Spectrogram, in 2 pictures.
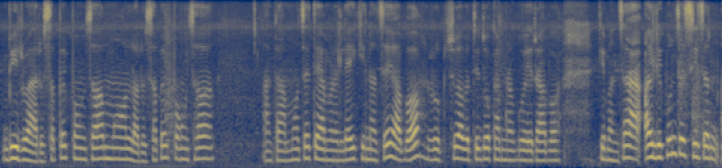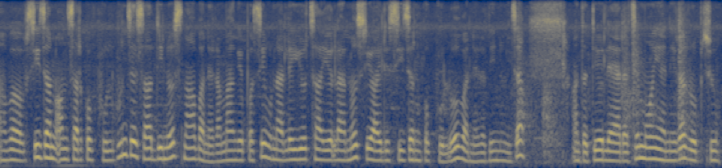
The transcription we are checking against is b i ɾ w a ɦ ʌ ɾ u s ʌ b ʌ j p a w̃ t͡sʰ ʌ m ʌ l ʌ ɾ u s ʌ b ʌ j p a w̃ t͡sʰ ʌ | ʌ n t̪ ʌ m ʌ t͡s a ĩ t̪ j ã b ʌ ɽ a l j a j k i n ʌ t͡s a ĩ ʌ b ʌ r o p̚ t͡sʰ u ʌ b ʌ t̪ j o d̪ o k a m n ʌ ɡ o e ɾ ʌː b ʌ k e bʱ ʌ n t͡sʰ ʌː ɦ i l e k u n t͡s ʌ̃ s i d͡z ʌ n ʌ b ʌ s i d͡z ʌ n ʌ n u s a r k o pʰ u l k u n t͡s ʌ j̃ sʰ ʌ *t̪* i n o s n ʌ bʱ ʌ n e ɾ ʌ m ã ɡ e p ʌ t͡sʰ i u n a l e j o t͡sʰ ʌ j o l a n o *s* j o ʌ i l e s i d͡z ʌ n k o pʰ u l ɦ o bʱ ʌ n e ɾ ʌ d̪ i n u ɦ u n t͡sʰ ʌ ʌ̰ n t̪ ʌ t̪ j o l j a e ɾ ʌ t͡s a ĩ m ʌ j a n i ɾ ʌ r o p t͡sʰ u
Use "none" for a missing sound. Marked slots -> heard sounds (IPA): d̪, s

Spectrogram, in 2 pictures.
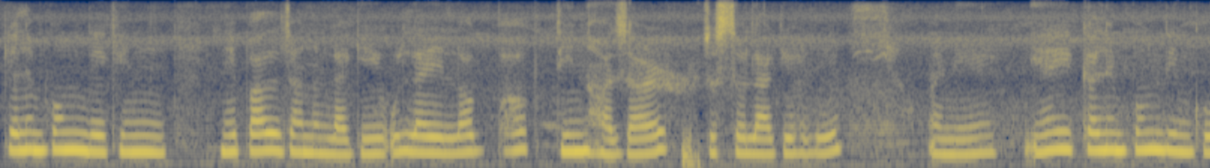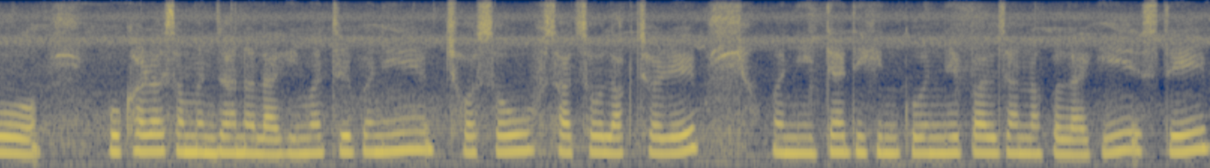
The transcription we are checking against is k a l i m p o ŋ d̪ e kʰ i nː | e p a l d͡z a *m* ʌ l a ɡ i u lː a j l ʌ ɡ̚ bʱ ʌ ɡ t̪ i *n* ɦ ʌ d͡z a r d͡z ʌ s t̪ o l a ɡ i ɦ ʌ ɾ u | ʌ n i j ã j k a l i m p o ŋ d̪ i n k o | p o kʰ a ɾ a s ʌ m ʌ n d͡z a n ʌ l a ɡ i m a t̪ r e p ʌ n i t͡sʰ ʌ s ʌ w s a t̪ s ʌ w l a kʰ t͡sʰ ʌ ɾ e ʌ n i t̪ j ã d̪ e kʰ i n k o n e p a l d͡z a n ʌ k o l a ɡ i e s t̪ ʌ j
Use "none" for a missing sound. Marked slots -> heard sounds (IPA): n, n

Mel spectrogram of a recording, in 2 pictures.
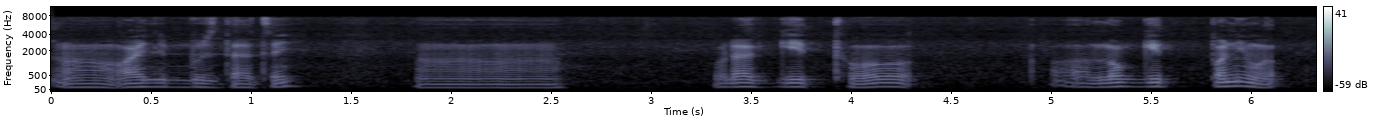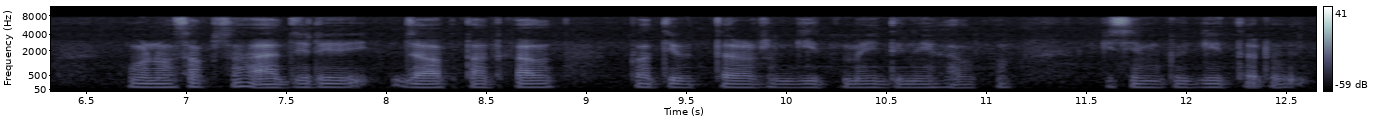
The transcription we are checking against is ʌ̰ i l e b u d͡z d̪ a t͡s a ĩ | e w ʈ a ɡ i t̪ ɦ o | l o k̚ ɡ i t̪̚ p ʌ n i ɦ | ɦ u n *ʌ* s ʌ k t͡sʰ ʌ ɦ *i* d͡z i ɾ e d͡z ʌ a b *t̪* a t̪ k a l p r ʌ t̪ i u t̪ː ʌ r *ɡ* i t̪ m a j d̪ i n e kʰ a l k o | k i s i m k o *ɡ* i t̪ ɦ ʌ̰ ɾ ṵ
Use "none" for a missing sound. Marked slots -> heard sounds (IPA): ʌ, a, t̪, ɡ, ɡ

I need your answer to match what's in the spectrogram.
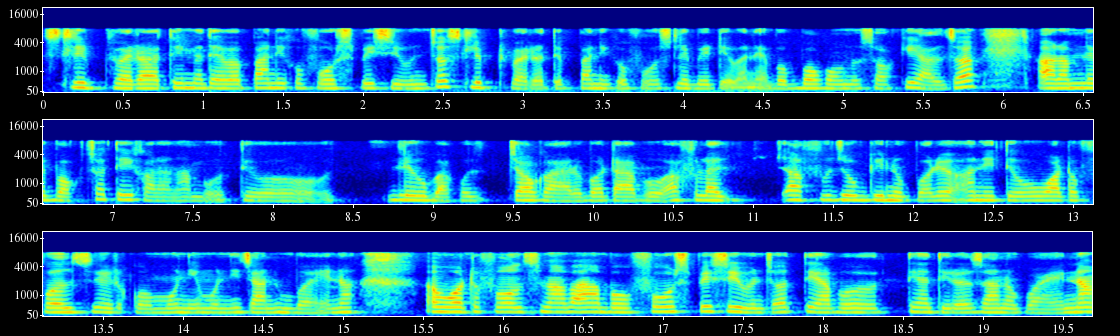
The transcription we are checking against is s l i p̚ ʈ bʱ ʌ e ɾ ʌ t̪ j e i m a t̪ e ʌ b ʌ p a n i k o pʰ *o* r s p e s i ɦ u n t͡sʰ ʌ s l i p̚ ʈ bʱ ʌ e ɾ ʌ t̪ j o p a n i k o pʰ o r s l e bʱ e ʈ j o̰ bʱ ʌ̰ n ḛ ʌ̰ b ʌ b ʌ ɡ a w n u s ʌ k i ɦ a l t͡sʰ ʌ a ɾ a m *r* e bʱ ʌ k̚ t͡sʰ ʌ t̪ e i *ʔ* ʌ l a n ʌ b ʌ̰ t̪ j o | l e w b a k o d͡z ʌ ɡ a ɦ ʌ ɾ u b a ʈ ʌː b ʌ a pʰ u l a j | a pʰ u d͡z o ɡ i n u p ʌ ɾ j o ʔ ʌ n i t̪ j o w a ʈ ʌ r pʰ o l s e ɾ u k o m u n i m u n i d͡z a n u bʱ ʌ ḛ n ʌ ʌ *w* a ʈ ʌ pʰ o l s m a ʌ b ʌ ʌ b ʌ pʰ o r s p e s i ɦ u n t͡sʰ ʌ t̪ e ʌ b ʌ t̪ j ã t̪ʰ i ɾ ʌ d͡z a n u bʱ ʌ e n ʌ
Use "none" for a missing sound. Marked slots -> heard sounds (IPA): o, l, k, w

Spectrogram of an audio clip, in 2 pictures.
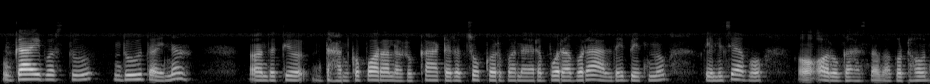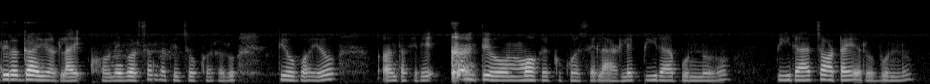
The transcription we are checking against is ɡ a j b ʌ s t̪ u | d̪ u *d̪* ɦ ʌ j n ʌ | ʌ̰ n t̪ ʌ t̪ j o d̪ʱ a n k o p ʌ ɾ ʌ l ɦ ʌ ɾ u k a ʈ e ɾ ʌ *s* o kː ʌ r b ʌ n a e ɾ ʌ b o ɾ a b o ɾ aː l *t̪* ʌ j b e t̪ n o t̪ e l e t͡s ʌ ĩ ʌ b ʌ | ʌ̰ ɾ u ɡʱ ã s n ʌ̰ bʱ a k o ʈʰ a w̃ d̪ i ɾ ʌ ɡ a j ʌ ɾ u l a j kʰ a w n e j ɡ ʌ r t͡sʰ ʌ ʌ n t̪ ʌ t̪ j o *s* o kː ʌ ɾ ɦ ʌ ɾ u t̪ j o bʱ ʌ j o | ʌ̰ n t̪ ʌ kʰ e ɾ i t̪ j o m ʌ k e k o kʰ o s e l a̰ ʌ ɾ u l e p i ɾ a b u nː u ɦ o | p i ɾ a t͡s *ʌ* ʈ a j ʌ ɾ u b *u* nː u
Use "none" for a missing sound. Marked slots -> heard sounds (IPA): d̪, t͡s, d̪, t͡s, ʌ, u

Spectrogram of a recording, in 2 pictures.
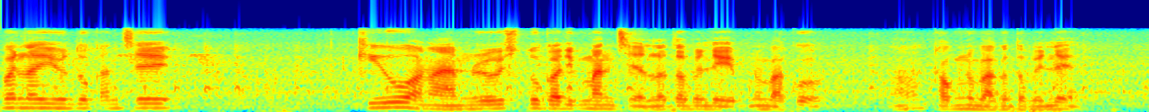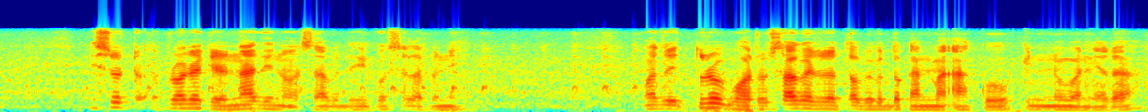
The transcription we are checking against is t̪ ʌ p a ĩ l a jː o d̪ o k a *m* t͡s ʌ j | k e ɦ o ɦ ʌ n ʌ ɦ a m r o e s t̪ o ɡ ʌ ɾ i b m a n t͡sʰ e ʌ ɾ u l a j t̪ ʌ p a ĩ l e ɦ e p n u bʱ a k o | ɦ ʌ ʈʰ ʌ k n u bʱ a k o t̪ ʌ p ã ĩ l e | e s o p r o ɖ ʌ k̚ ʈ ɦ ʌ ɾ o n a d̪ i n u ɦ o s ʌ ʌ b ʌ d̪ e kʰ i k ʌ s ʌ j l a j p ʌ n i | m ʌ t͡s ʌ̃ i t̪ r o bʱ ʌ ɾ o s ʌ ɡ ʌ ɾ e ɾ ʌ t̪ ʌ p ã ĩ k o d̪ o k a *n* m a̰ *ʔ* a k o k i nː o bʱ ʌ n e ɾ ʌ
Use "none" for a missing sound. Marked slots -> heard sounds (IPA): n, n, ʔ

